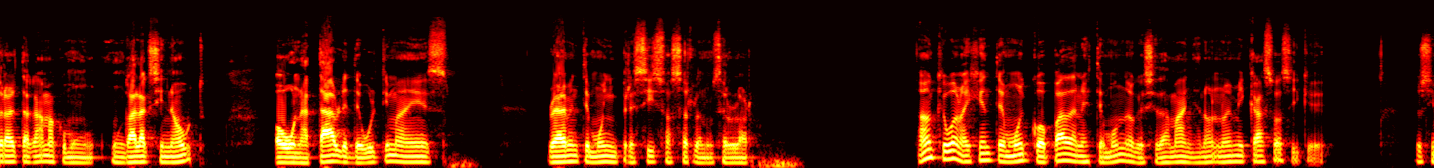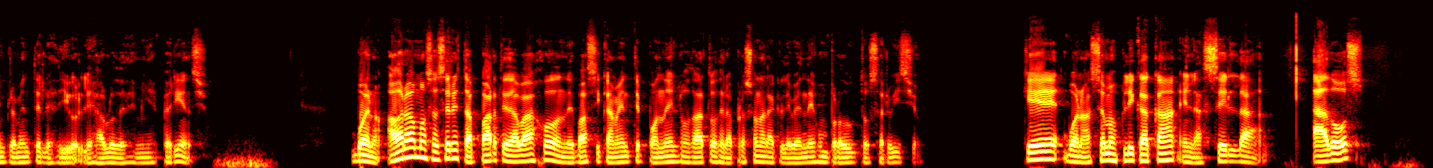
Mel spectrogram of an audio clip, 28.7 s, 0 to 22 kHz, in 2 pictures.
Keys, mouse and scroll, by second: 8.7 click, 14.6 click, 15.7 click, 17.6 click, 22.4 click, 23.2 click, 24.8 click.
